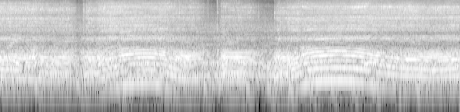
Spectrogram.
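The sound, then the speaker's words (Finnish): Several chainsaws buzz loudly and without pause at a bear-carving contest during a bear festival in town, their engines revving up and dipping back down in overlapping waves as they carve wood into a bear. “Vähän tulee semmoinen metsäläinen olo, kun kuuntelee näitä moottorisahoja.”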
